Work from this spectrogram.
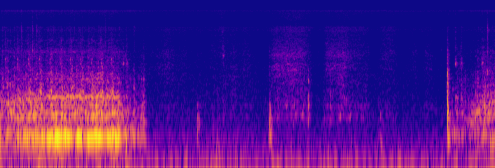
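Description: A long arm quilting machine runs steadily, stitching with a dense buzzing drone. It eases to a quieter, lighter hum partway through, with small clicks, and no talk over it.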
